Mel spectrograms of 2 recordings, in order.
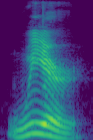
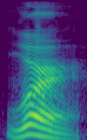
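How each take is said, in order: First: The vowel after w is a clear ee sound. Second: The vowel after w is a weak uh sound. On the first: "이 어가 사라지고 we're" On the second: "이 I가 또 약해지면 또 어가 됩니다"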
